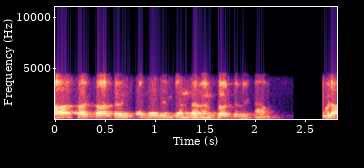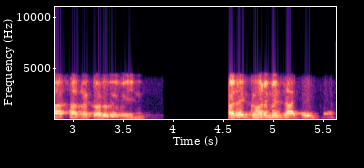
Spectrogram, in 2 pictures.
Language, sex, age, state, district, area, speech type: Maithili, male, 18-30, Bihar, Muzaffarpur, rural, conversation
